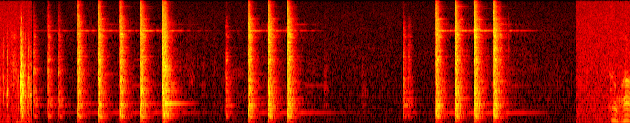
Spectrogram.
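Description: A two-pound sledgehammer strikes metal in a series of sharp, ringing blows, delivered in quick bursts of three to five hits separated by pauses, close and loud, with no talk.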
